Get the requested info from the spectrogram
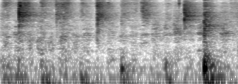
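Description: Sheepadoodle panting softly, a quick run of faint, even breaths, a few each second.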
